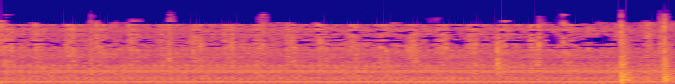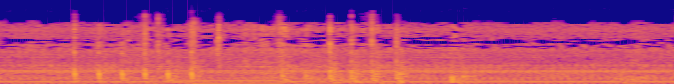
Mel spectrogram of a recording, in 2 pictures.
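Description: A truck engine hums steadily nearby.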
